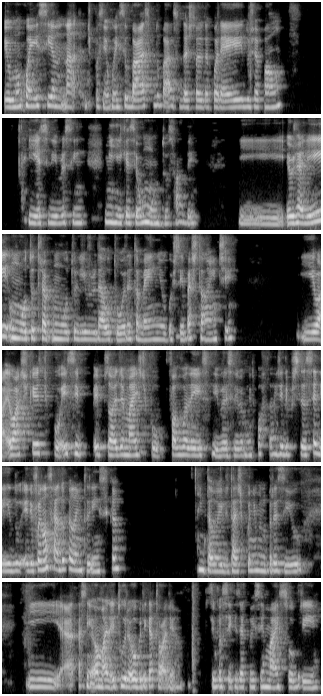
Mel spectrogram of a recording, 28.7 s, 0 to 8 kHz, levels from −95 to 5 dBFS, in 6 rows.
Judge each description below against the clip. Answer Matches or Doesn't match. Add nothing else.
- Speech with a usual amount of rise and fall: Doesn't match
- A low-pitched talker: Doesn't match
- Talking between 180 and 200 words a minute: Matches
